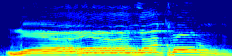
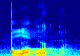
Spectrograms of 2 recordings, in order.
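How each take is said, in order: First: It is drawn out long. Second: It is said short and quick.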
